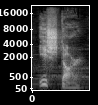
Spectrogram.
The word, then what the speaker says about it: Ishtar: Ese nombre encontrado por Layard en los monumentos asirios es Ishtar, como Easter, Pascua, pronunciado Easter en inglés.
